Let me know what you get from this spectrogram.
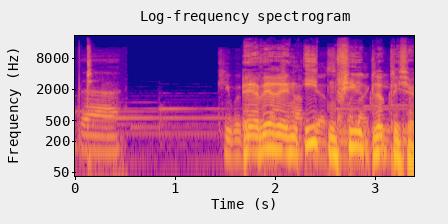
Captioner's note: voiceover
